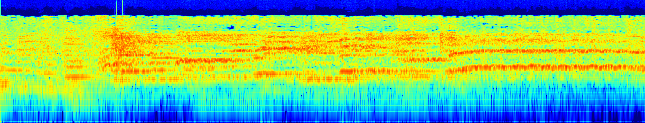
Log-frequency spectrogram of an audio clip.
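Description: A group of opera singers singing together in long, held notes. There is a brief break just before a second in, and the pitch steps up about halfway through.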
